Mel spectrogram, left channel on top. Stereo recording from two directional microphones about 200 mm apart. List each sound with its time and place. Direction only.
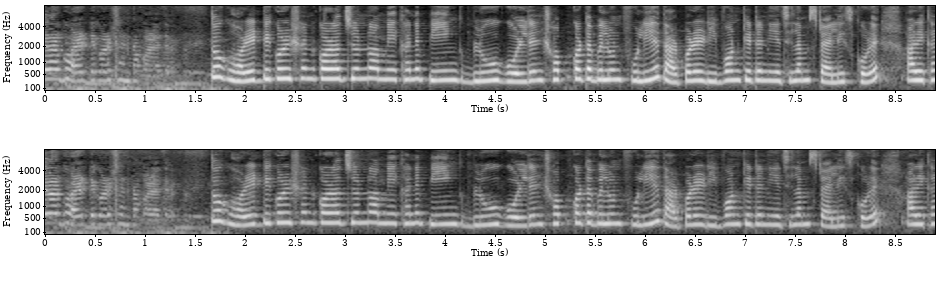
1.6 s a woman's voice: 35° left (ahead or behind)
